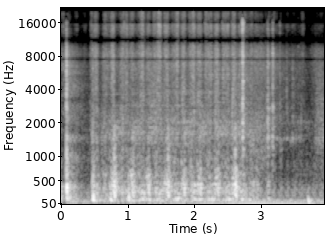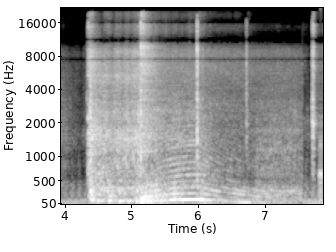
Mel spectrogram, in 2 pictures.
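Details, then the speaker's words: 1967 Austin Healey Sprite, choke pulled after reconnecting a loose wire: even cranking chug about four beats a second with a few uneven catches, never running; owner suspects swapped plug wires or wrong firing order, not confirmed. "so it seems like maybe maybe the firing order is wrong so maybe these plug wires were switched around because it it goes to start but it's not completely engaging"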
